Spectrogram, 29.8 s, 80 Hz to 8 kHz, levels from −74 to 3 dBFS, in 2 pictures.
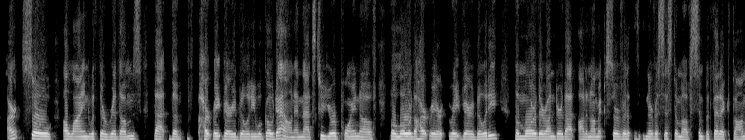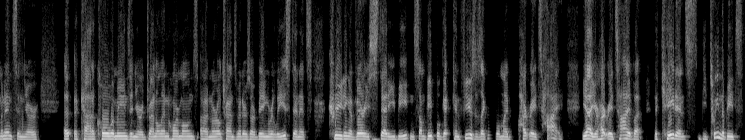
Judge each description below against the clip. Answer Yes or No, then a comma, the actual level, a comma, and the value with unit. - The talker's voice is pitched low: No, medium, 155 Hz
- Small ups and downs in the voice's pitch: Yes, narrow, 1.3 semitones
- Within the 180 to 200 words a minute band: No, average, 165 wpm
